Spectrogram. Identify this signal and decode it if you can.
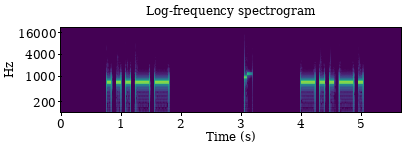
Morse code, heard as a keyed tone, about 15 wpm, 700 Hz. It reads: 3 /
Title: Single Character (Letter:Number:Punctuation:Prosign) 15wpm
